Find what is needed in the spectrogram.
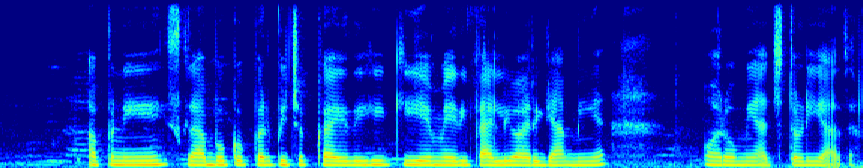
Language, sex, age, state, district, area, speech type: Dogri, female, 18-30, Jammu and Kashmir, Samba, urban, spontaneous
